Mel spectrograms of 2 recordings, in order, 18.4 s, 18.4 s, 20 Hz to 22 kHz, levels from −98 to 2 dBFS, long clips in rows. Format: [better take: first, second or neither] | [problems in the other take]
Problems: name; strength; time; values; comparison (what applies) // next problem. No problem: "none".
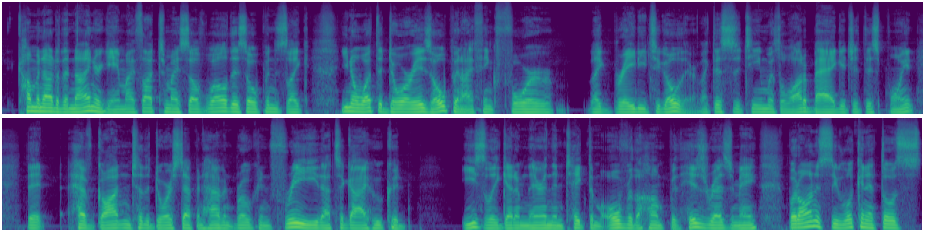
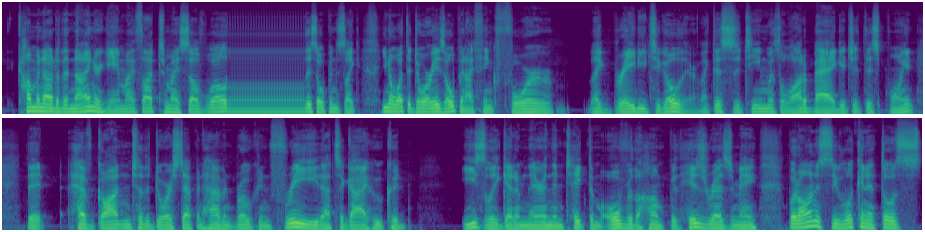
first | audio freezing; at 2.5 s for 1 s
